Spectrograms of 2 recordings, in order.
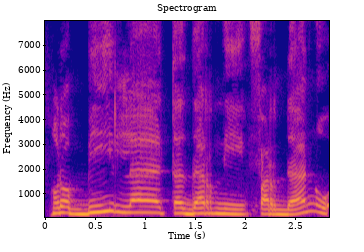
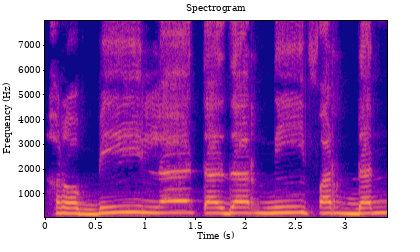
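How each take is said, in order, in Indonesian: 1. Frasa itu diucapkan cepat. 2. Frasa itu diucapkan lambat. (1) "kecepetan, kecepetan" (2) "aku pelan-pelan ya"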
